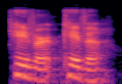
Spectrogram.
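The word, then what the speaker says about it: קבר: And I forgot which kavar, how do you pronounce it? Like, what's the Hebrew word for burial site? Caver.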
